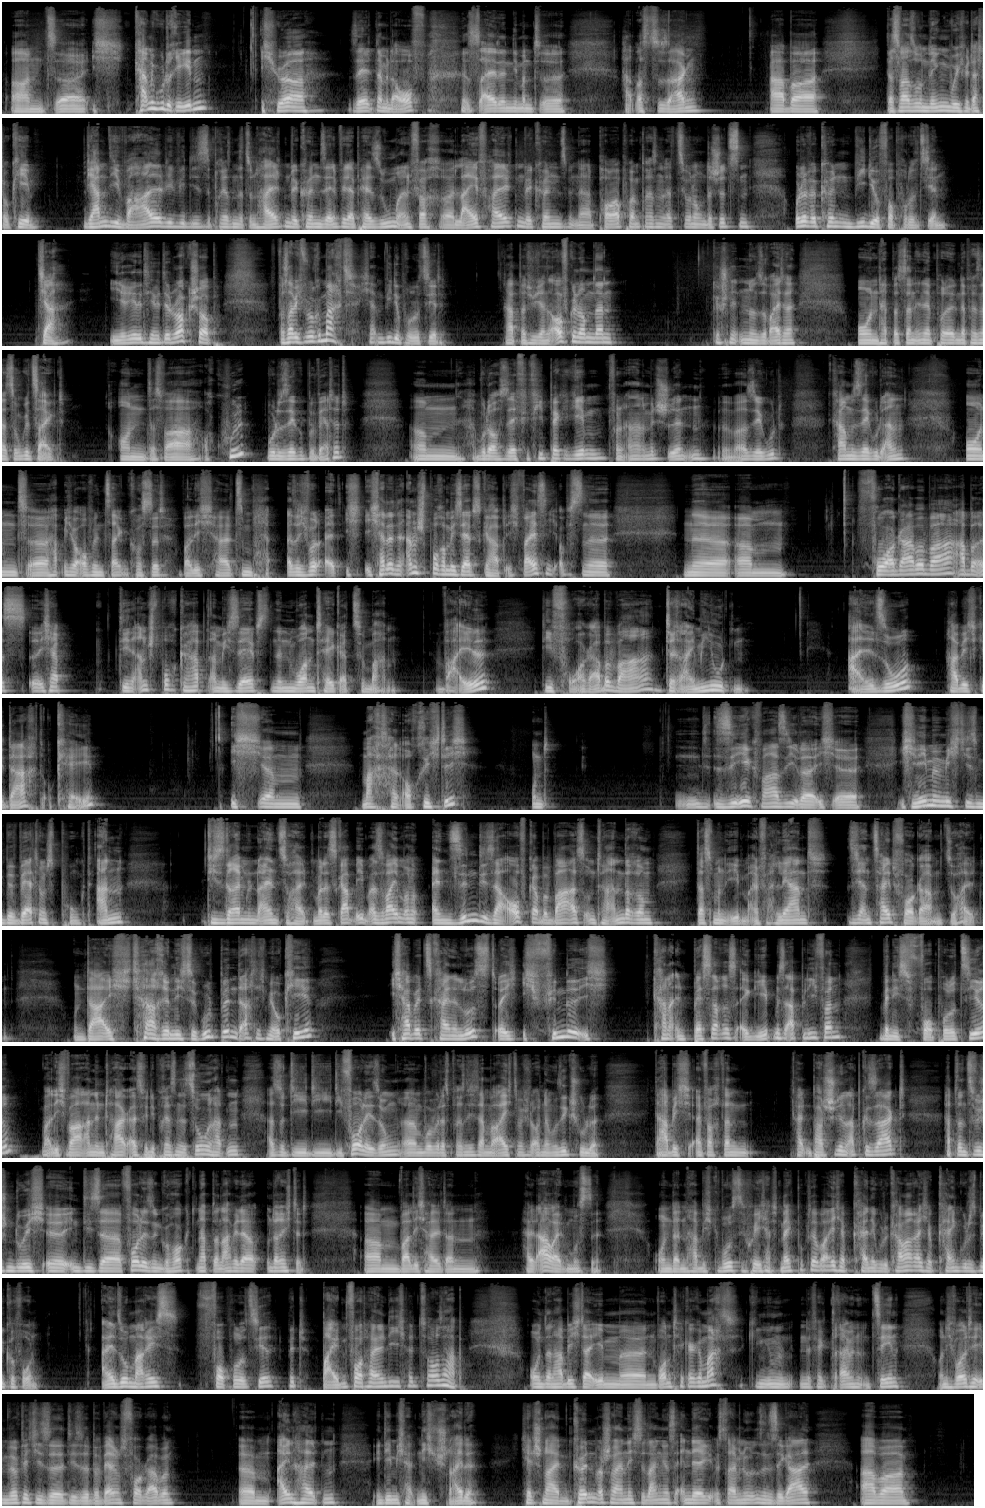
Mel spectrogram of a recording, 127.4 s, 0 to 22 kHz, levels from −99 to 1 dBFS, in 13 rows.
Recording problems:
none

